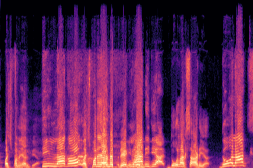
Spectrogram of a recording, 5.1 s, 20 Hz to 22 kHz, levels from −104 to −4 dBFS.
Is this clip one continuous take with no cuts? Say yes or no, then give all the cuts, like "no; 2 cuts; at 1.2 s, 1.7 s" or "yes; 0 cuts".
no; 1 cut; at 2.3 s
